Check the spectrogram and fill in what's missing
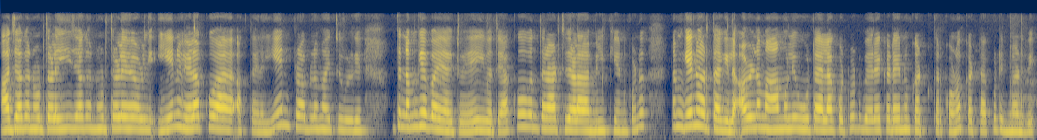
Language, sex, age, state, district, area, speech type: Kannada, female, 30-45, Karnataka, Mandya, rural, spontaneous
